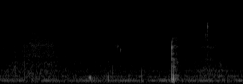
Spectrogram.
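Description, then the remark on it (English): Quiet chewing with a few sharp, crisp crunches breaking through at irregular moments as someone eats breadsticks, over a steady low hum and no talking. “can you hear the crunching over through the crunching of your breadsticks?”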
